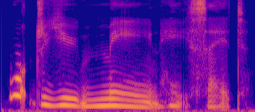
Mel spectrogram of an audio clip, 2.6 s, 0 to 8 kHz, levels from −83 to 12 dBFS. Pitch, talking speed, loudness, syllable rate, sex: 190 Hz, 140 wpm, -17 LUFS, 2.8 syllables/s, female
